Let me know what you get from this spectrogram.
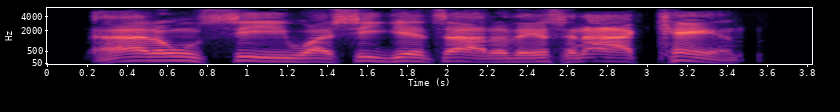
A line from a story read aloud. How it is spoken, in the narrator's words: grumbled Angus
